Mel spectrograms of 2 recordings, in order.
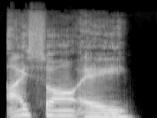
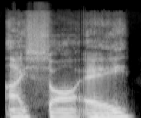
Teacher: we have the or sound of Saw and then an a we have another open vowel sound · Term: intrusive R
